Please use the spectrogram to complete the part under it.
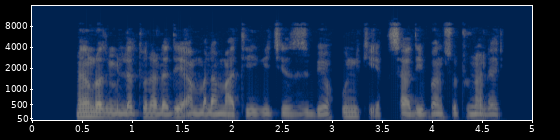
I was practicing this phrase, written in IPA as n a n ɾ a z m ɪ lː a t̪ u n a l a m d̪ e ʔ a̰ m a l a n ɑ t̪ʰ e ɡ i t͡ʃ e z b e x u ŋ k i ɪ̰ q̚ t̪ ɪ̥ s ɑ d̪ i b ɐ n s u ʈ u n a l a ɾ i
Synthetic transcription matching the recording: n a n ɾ a z m ɪ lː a t̪ u n a l a d̪ e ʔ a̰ m a l a m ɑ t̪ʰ e ɡ i t͡ʃ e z b e x u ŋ k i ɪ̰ q̚ t̪ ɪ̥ s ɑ d̪ i b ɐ n s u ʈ u n a l a ɾ i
